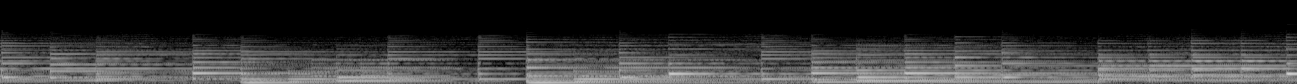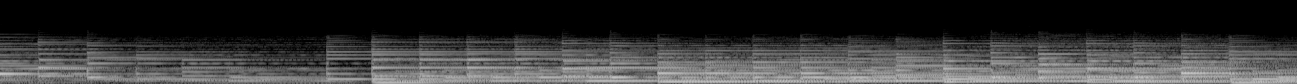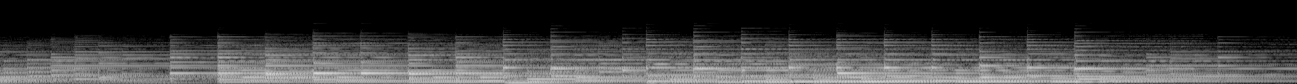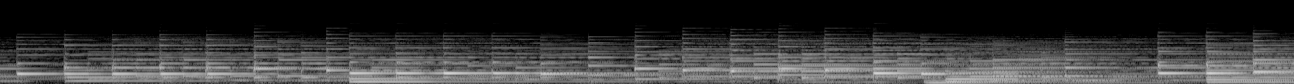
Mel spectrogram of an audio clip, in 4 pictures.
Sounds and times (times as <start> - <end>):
Classical music: 0.0 - 51.8.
